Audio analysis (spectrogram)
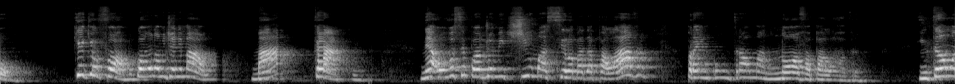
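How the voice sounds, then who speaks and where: A middle-aged woman, a literacy teacher, explains classroom phonics games in a patient, didactic way, often pausing with little checking words. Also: high voice, reverberant. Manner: didactic, frequent "né?" and "então" fillers.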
